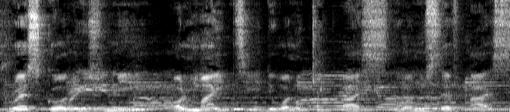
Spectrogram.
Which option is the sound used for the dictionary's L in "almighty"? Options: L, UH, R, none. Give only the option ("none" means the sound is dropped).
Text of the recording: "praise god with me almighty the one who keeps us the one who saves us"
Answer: L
